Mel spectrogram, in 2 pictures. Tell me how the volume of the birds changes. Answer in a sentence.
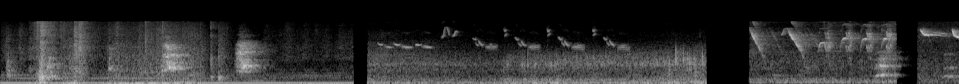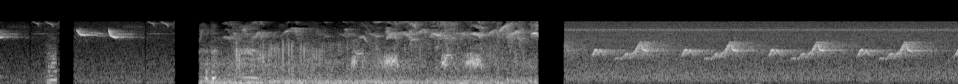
The loudness of the birds goes up.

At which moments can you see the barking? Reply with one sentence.
The barking can be heard from 1.1 to 2.6 s, from 8.8 to 10.2 s and from 13.1 to 14.6 s.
